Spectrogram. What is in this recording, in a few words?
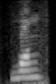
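"wang", Mandarin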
